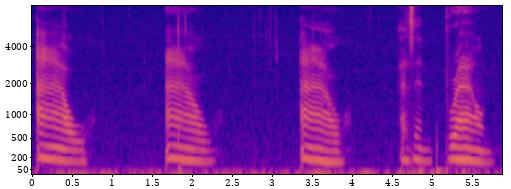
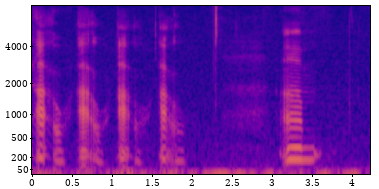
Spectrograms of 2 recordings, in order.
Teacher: The mouth moves from open to closed. The lips go from spread to rounded, and the tongue moves from the front of the mouth to the back of the mouth.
